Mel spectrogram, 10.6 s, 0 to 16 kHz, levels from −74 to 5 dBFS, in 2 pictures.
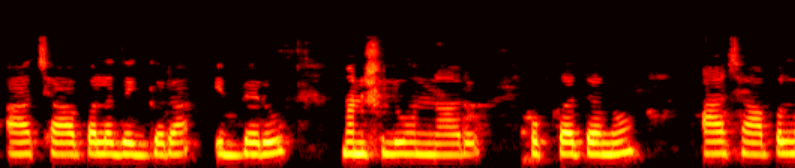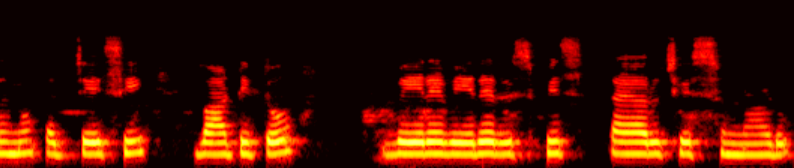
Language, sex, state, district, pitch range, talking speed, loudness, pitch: Telugu, female, Telangana, Karimnagar, 220-230 Hz, 100 wpm, -16 LUFS, 225 Hz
